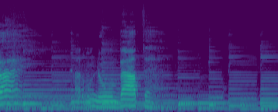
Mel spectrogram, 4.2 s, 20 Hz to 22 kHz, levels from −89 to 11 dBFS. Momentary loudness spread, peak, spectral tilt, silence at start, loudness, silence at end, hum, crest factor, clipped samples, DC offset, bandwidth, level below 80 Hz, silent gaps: 18 LU; -18 dBFS; -6 dB/octave; 0 s; -38 LUFS; 0 s; none; 20 dB; under 0.1%; under 0.1%; over 20 kHz; -72 dBFS; none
